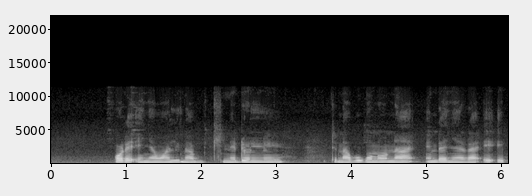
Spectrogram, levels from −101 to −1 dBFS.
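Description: Speech throughout the clip carries plainly audible Bluetooth LC3 compression. The upper band sounds breathy and grainy, as if noise fills the missing top end, likely from an LC3 link at around 48 kbps with short 7.5 ms frames.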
